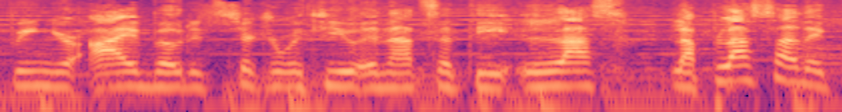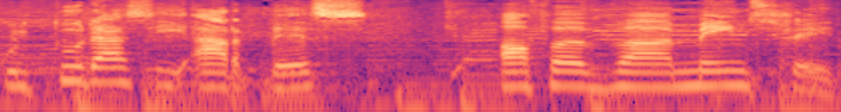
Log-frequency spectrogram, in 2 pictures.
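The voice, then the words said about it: Put-on Latino accent. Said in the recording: “my Latino accent”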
